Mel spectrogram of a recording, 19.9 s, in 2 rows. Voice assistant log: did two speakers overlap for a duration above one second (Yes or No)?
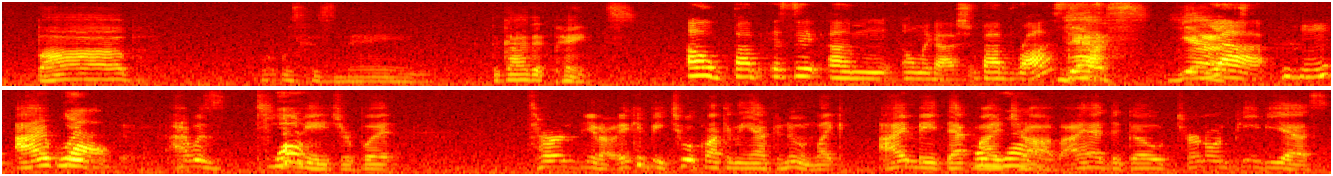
No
